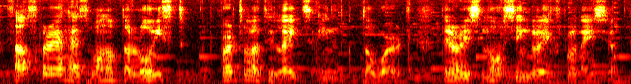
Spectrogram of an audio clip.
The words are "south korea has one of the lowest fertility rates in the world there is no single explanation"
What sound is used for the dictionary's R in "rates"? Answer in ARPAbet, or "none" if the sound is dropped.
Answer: L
